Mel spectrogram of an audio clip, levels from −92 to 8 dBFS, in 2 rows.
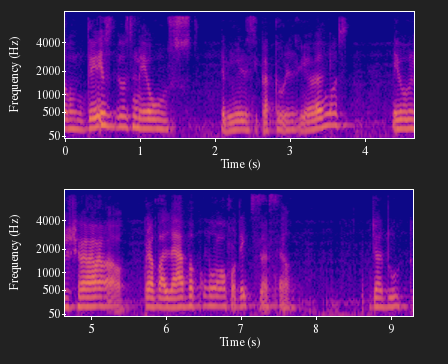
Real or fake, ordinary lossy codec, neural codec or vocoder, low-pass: fake; MP3, 48 kbps; codec, 24 kHz, 1.5 kbps, HILCodec; 7.2 kHz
